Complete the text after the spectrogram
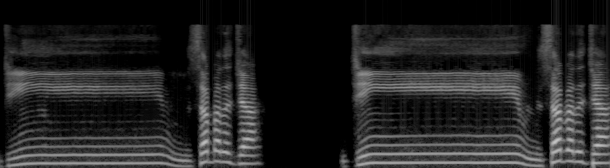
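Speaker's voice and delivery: জিম stretched very long, sung out slowly; long drawn jim. Shown as a demonstration. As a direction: draw out জিম for three alif lengths. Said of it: "জিমটি তিন আলিফ টান".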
